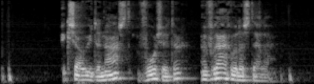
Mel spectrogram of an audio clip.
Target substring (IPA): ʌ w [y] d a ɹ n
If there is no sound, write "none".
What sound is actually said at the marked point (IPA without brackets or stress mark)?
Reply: y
